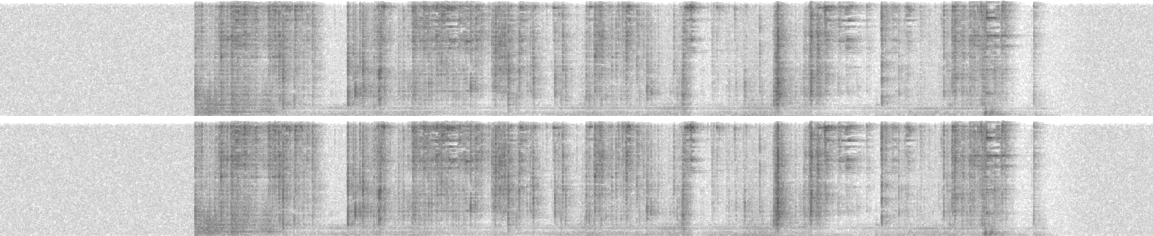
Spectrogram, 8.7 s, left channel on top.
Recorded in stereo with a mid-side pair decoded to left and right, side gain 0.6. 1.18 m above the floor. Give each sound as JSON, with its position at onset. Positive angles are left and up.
{"t": 1.5, "sound": "keys jangling", "azimuth_deg": -15, "distance_m": 0.6}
